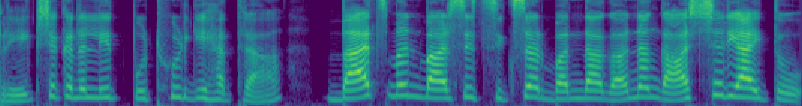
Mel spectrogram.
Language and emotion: Kannada, surprised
